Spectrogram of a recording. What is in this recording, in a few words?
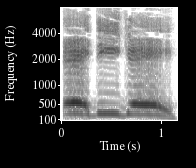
"hey dj", male; MALE MISC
